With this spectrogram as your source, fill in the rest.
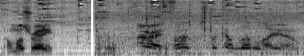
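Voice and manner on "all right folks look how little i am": much higher, small little voice; tiny high voice. Pretend. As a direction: sound tiny and squeaky. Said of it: "Got little all of a sudden".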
